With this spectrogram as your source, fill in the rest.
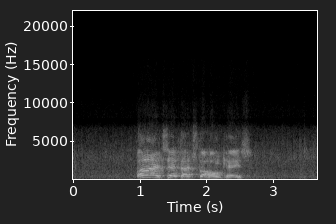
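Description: A middle-aged man shouts angrily nearby.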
